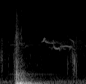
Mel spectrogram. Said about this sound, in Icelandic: Allt í einu var hurðin rifin upp farþegamegin.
